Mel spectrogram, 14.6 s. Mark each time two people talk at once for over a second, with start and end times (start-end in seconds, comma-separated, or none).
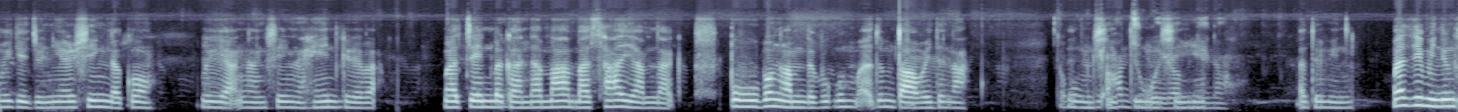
10.7-12.0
